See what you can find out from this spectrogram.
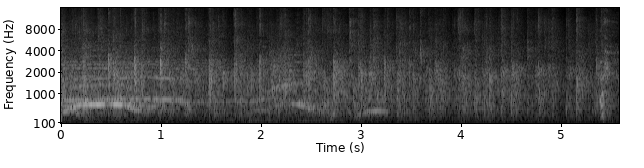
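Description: A crowd applauds steadily, a dense patter of many hands clapping for several seconds without pause, with a few rising whoops and cheers cutting through early on; the applause welcomes a man back to the U.S.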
